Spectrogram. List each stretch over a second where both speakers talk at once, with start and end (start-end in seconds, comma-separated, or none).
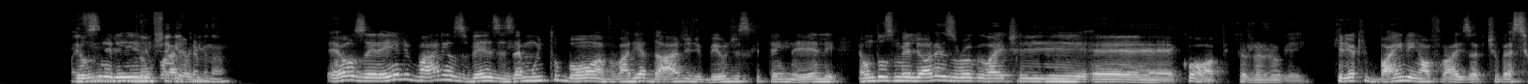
0.8-1.9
